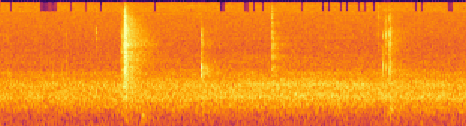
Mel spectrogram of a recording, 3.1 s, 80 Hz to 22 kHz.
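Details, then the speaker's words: Honda Prelude INX on a jump pack with a 1980s JDM aftermarket remote starter: sharp relay clicks with no cranking; the remote reaches the control box but the starter never engages. Cause suspected, not confirmed. "cars making it click doing something something's working at least no the remote is talking to the little box"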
